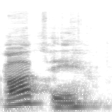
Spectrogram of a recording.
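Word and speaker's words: Ko-fi: Console Creatures, set up, is it coffee or kofi? I don't remember. I don't really know how to say it out loud. Um, where people can It's coffee. Is it just coffee? I don't know. It's It's spelled K O Fi.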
